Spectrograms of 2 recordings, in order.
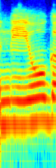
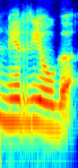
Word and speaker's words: ನಿರ್ಯೋಗ: ನಿಯೋಗಕ್ಷೇಮ ಆತ್ಮವಾನ ಅಲ್ಲಿ ನಿಯೋಗ ಅಲ್ಲ ನಿರ್ಯೋಗ ನೋಡಿ ಅರಕವಳೆ ಇದೆ ಆತ್ಮವಾನ್ ಸಾರಿ ಮಾತಾಜಿ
